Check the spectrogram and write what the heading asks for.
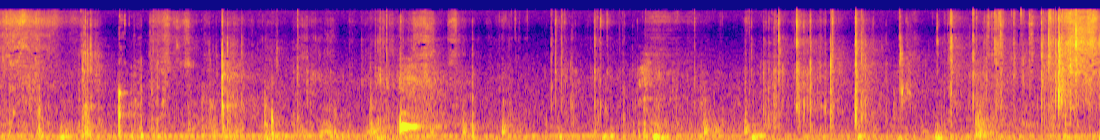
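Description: Foil booster-pack wrapper being crinkled and torn open by hand: scattered faint rustles and clicks, getting louder near the end, over a low steady hum.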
